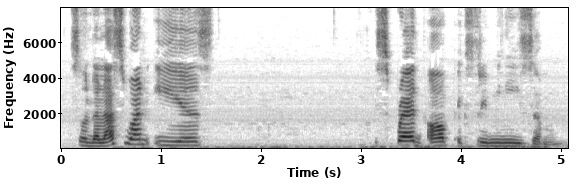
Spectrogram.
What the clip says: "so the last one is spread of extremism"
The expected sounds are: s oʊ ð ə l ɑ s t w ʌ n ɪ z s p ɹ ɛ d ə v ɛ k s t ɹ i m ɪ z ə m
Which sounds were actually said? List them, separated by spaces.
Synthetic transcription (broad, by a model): s oʊ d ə l ɑ s t w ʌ n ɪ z s p ɹ ɛ d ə p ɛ k s t ɹ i m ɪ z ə m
